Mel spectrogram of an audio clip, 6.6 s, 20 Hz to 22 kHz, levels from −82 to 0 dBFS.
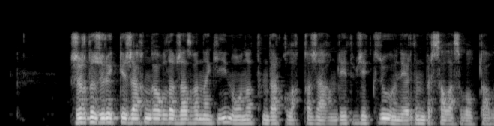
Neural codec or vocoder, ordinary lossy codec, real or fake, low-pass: none; none; real; none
